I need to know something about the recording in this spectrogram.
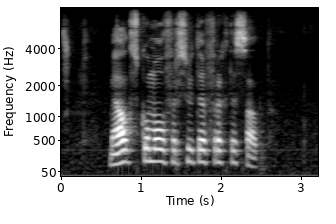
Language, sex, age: Afrikaans, male, 21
